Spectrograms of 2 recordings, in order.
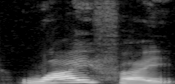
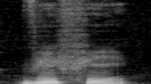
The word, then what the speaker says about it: Wi-Fi: will not understand you so you have to change the wifi pronunciation even though the word is the same the spelling is the same you have to change wi-fi to vp so if you're looking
